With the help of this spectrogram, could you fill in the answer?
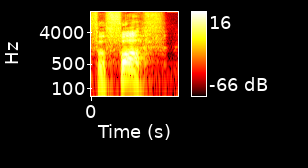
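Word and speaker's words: ffuf: So on this login screen, Big Beef said Fuff is the correct pronunciation.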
